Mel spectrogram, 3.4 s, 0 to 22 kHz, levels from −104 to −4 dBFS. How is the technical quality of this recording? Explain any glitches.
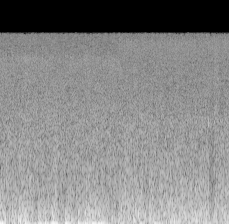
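The recording has one clear glitch: from 1.79 s to the end at 3.45 s, a section at the wrong speed. The speech suddenly runs 1.33 times too fast and rises about five semitones, likely from playback on a mismatched clock. Because tempo and pitch jump together, it is a speed error rather than a pitch shift, which would keep the timing unchanged.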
